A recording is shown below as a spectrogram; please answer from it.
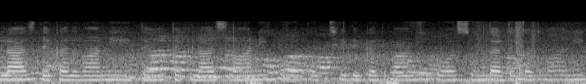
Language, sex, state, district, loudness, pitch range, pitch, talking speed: Hindi, female, Chhattisgarh, Bilaspur, -15 LUFS, 205-215 Hz, 210 Hz, 155 wpm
